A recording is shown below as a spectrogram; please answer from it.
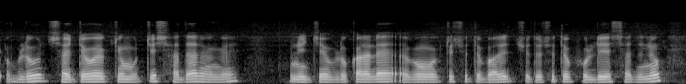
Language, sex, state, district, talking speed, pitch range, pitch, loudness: Bengali, male, Tripura, Unakoti, 155 wpm, 115-130 Hz, 120 Hz, -20 LUFS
